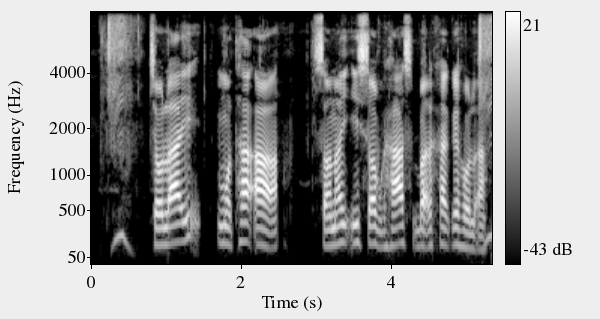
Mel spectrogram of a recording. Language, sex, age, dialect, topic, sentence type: Bhojpuri, male, 18-24, Southern / Standard, agriculture, statement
